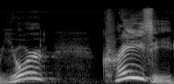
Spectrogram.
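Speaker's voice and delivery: high, amazed voice.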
